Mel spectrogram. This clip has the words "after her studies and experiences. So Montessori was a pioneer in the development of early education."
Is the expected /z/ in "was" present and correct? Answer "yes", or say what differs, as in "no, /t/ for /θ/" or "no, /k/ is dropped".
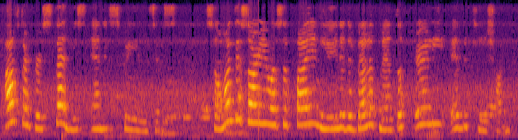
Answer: no, /s/ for /z/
